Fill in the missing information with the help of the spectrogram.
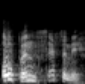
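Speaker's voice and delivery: impatient. Acted. Wimsey losing patience with the voice lock, impatient. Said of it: "confound you".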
